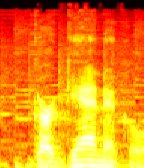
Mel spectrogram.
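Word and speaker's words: Garganacl: gargonacle Earth it's I guess supposed to be pronounced garganical because it's gargantuan yeah so it's organical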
